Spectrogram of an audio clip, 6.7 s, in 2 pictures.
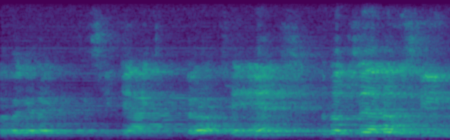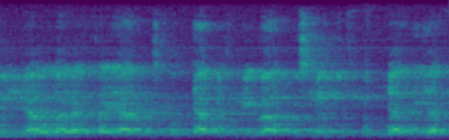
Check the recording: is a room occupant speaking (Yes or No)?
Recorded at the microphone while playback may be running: No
